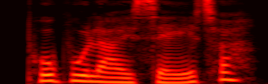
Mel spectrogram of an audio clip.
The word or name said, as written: popularisator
